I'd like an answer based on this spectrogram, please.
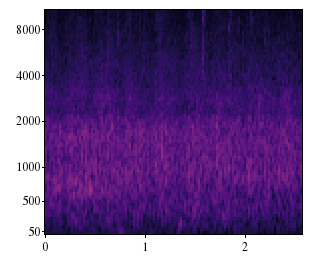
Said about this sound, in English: That clap was weak. You could give him a round of applause. He conquered the grave.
